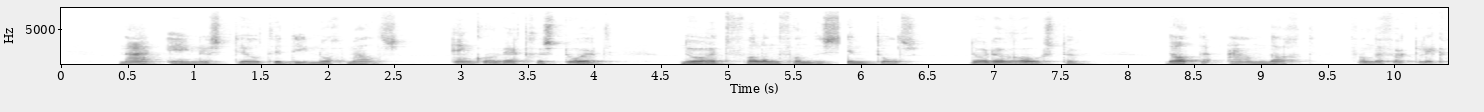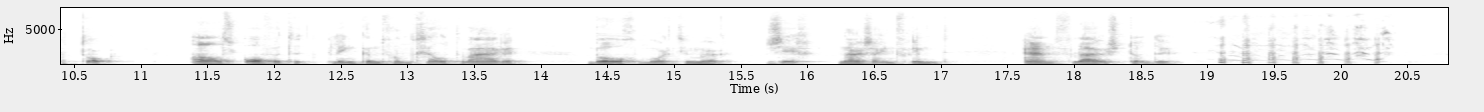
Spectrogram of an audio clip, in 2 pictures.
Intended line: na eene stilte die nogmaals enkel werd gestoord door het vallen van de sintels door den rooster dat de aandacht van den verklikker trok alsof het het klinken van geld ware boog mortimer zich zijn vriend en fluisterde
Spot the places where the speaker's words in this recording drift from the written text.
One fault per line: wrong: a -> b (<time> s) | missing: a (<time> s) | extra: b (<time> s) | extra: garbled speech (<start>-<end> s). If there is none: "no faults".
extra: naar (16.2 s)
